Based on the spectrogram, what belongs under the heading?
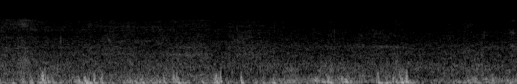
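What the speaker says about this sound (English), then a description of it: "it's bloody windy too" Strong gusting wind at Aldermaston Mill buffets the microphone with a low roaring rumble, steady throughout, with a faint wash of water in the background.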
